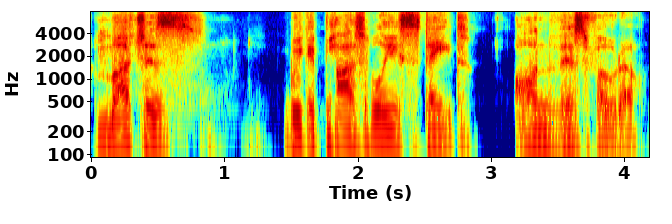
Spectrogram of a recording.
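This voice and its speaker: A man co-hosting a history show in casual discussion, talking informally and haltingly with frequent asides. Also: mid-range voice, fairly even intonation, husky, dry recording, low-quality recording. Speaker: co-host of a history talk show.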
